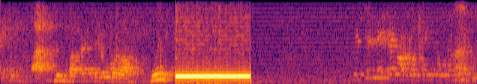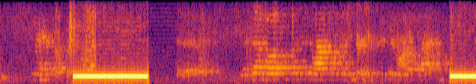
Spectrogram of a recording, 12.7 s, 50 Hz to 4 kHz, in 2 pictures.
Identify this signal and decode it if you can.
Ringback tone (Europe, 425 Hz), with speech.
